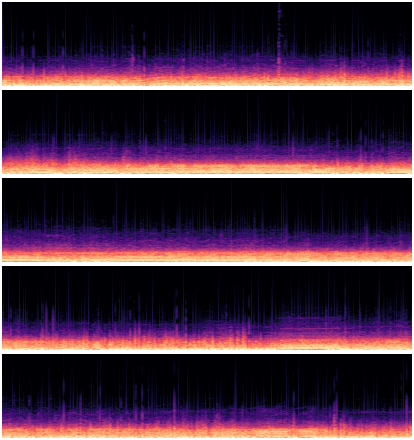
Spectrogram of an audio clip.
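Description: Wind buffets the microphone in heavy gusts.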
